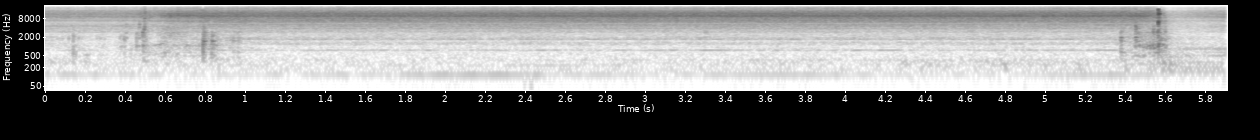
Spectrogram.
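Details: Cold 469 big-block Chevy dragster engine, leakdown test on the cylinder leaking about 28%, listened at the carburetor with throttle plate cracked, engine stopped: steady high air hiss escaping past the intake valve; header quiet.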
